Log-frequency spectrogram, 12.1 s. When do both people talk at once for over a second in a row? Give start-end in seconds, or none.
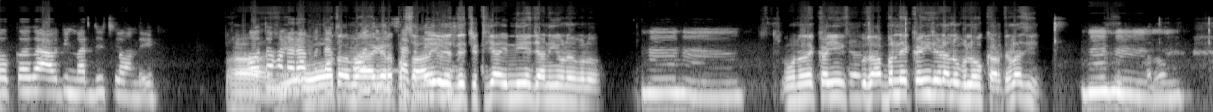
2.5-4.3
